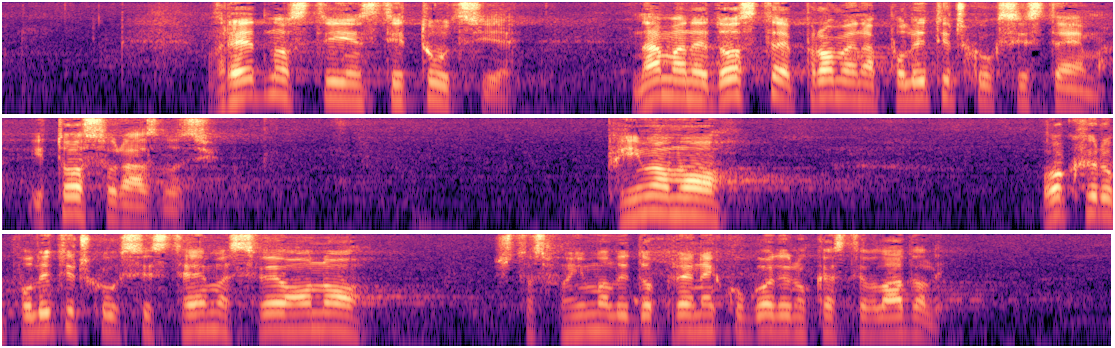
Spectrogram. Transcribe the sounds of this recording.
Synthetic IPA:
ʋɾeːd̪no̞st̪iinst̪it̪uːt̪sijḛ | namane̞d̪o̞st̪aje̞pɾo̞me̞napo̞lit̪it͡ʃko̞ɡsist̪e̞ːma̰it̪o̞ːsuɾaːzlˠozi̥ | pʰaimamo̞ | uo̞kʋiɾupo̞lit̪it͡ʃko̞ɡsist̪e̞ːmasʋe̞o̞no̞ | ʃt̪o̞smoimalid̪o̞pɾene̞kuɡo̞d̪inukad̪st̪eʋlˠaːd̪ali

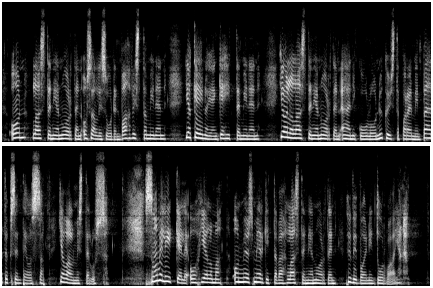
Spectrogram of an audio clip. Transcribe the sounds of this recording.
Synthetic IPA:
ʔo̞nlɑst̪e̞njɑnuort̪e̞nʔo̞sɑlːisuːde̞nʋɑhʋist̪ɑmine̞njɑke̞jno̞je̞ŋke̞ɦit̪ːæmine̞njo̞jlːɑlɑst̪e̞njɑnuo̞rt̪e̞nʔæːnikuːluːnykyjst̪æpɑɾe̞mːimpæːt̪ø̞kse̞nt̪e̞o̞sːɑjɑʋɑlmist̪e̞lusːɑ̥ | suomiliːkːe̞ːlːe̞ʔo̞hje̞lmɑʔonmyøsme̞rkit̪ːæʋælɑst̪e̞njɑnuo̞rt̪e̞nhyʋiʋːo̞jnːint̪urʋɑ̰ːjɑnɑ

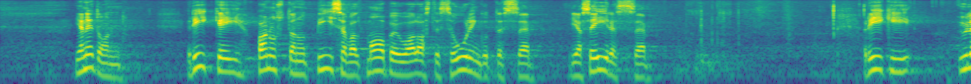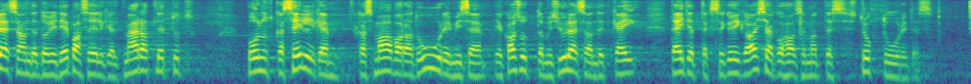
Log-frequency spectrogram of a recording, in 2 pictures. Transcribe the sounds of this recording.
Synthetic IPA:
jɑne̞ːd̪o̞n | riːkːˑe̞jpɑnust̪ɑnud̪̥̚piːsɑvɑlt̪ˑmɑːpø̞vɑlɑst̪e̞sːe̞uːɾiŋɡ̥ut̪ːˑe̞sːe̞ | jɑse̞jɾe̞sːe̞ | riːɡiyle̞sɑnd̪e̞d̪o̞lʲid̪e̞bɑse̞lɡe̞lt̪mæːɾɑt̪ˑle̞t̪ːˑud̪̥ | po̞lnud̪̥̚kɑse̞lɡ̥e̞kɑsmɑːvɑɾɑd̪uːɾimise̞jɑkɑsut̪ːˑɑmisyle̞sɑnd̪ed̪̥kt̪æjd̪̥et̪ːˑɑkse̞kɤjɡe̞ɑsʲjɑko̞ɦɑse̞mɑt̪ːˑe̞sːt̪rukt̪uːɾid̪̥e̞s

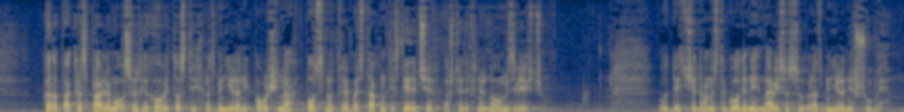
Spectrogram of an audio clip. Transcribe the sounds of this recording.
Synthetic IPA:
kad̪apakɾaspɾaːʋʎamo̞ʔosʋr̩eko̞ʋit̪ost̪iɾazminiːɾanixpo̞ʋr̩ʃinapo̞sebnot̪ɾe̞baist̪aknut̪isʎʲe̞d̪e̞t͡ɕe̞aʃt̪o̞je̞d̪efiniːɾano̞ʋo̞mizʋʲje̞ːʃt͡ɕu̥ | od̪ːjieisut͡ʃt͡ɕeed̪anajst̪o̞jɡo̞d̪ininaːjʋiʃesuɾazminiːɾaɲeʃuːmḛ

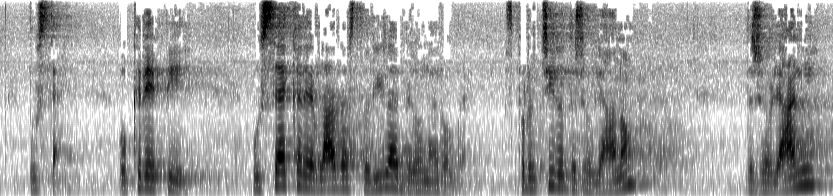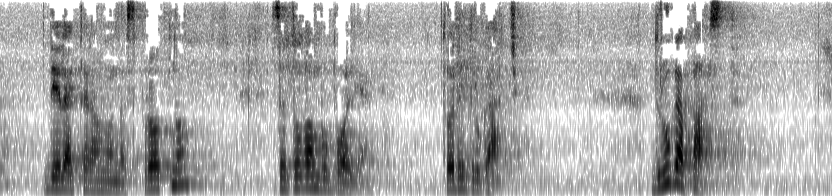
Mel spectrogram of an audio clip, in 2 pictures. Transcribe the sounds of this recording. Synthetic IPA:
usɛ | ukɾeːpi | usɛkaɾjɛʋlaːd̪ast̪ɔɾiːlabilonaɾoːbɛ̰ | spɔɾɔt͡ʃilɔd̪əɾʒawljaːnɔm | d̪əɾʒawljaːni | d̪eːlajt̪ɛɾawnɔnaspɾoːt̪nɔ | zat̪oːʋamboboːljɛ̰ | t̪ʰoːɾɛjd̪ɾuɡa̰ːt͡ʃɛ̥ | d̪ɾuːɡapaːst̪

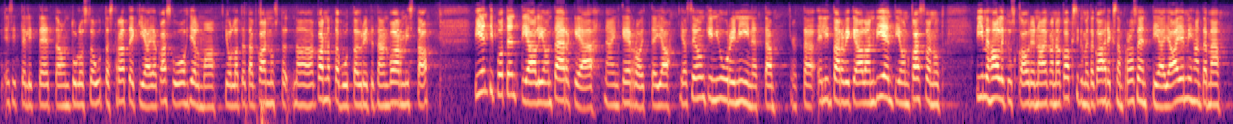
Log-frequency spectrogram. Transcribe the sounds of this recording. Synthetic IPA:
esit̪ːelit̪ːeet̪ːæont̪ulosːɑuːt̪ːɑst̪rɑt̪eɡiɑːjɑkɑsʋuohjelmɑːjolːɑt̪æt̪ækɑnːust̪kɑnːɑt̪ːɑʋuːt̪ːɑyɾit̪et̪æːnʋɑrmist̪ɑː | ʋient̪ipo̞t̪ent̪ːiɑːliont̪ærkeæːnæiŋkerːo̞it̪ːejɑjɑseoŋkinjuːɾiniːnet̪ːæet̪ːæʔelint̪ɑrʋikeɑlɑnʋient̪ioŋkɑsʋɑnut̪ | ʋiːmːeɦɑlːit̪uskɑudenɑikɑnɑkɑksikymːent̪ækɑhdeksɑmpro̞sent̪ːiɑjɑɑjemːiɦɑnt̪æmæ

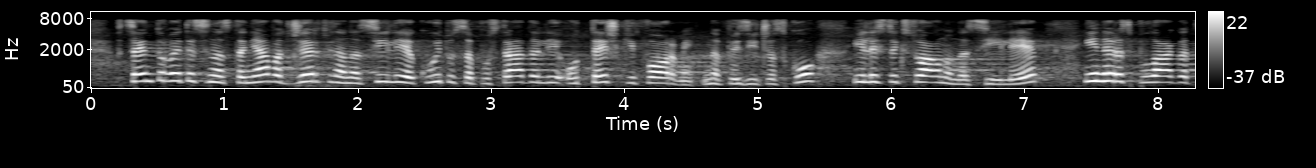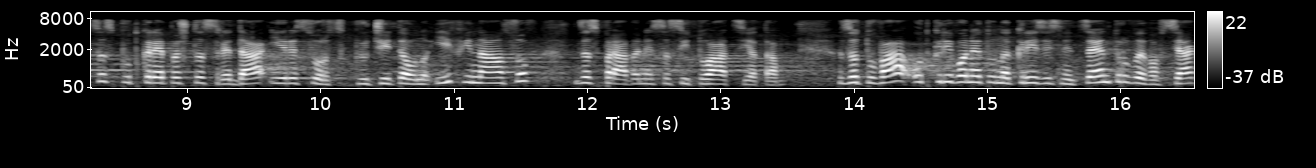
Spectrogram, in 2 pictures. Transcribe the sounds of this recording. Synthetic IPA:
ft̪sɛnt̪ɾovɛt̪ɛsɛnɐst̪ɐnʲavət̪ʒɛɾt̪vinɐnɐsiliɛkoit̪ʊsəpost̪ɾad̪əliʔot̪ːɛʃkifɔɾminɐfizit͡ʃɛskoilisɛksualˠnonɐsiliɛ | inɛɾəspolˠaɡət̪səspot̪kɾɛpəʃt̪əsɾɛd̪aʔiɾɛsuɾsfklʲut͡ʃit̪ɛlˠnoʔifinansofzɐspɾavɛnɛsəsːit̪uat̪sijət̪ə | zɐt̪ovaʔot̪kɾivɐnɛt̪onɐkɾizisnit̪sɛnt̪ɾovɛvɐfsʲja

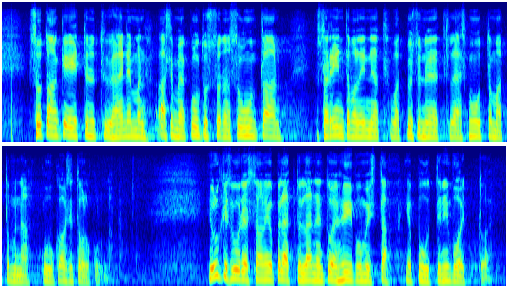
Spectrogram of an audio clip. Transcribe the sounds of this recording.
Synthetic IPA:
sot̪ɑoŋkehit̪ːynyt̪yhæenemːænɑsemɑjɑkult̪usːodɑnsuːnt̪ɑːnjosːɑrint̪ɑmɑlinjɑt̪oʋɑt̪̚pysyneːt̪læhesmuːt̪ːɑmɑt̪ːominɑkuːkɑusit̪olkulːɑ̥ | julkisuːdesːɑonjopelæt̪ːylːænːent̪uenɦyipumist̪ɑjɑpuːt̪ːiniʋʋo̞it̪ːo̰i

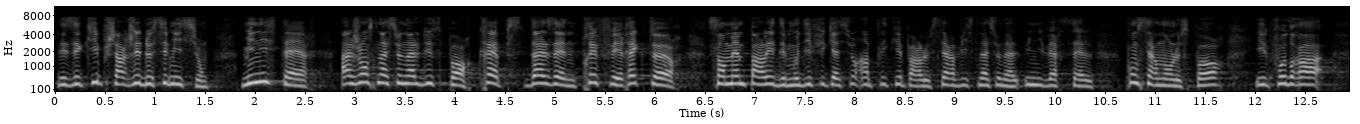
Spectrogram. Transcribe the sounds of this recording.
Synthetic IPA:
d̪ezekʲipʃaʁʒed̪əsemisjɔ̃ | minist̪ɛʁ | aʒɑ̃snasjɔnald̪yspɔʁkχɛpsd̪azɛnpχefeʁɛkt̪œʁsɑ̃mɛmpaʁled̪emɔd̪ifik̬ʲasjɔ̃ʔɛ̃plikʲepaʁləsɛʁvisnasjɔnalynivɛʁsɛl | kɔ̃sɛʁnɑ̃ləspɔʁilfod̪ʁa

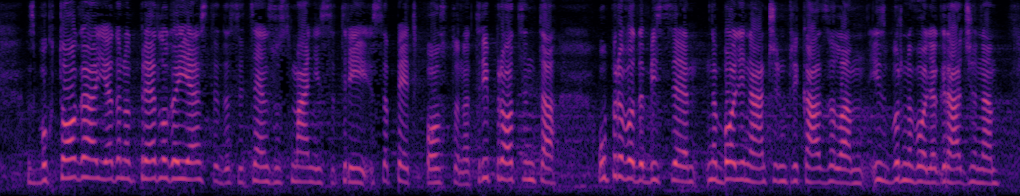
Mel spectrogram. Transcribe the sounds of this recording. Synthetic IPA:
zboɡt̪o̞ɡajɛd̪anod̪̚pɾeːd̪lˠo̞ɡajest̪ed̪aset̪senzusmaːɲisɾisapeːt̪po̞st̪o̞nat̪ɾiːpɾo̞t̪se̞nt̪a | upɾaʋo̞d̪abisenabo̞ʎinaːt͡ʂinpɾikaːzalˠaizboɾnaʋo̞ʎaɡɾad͡ʑana

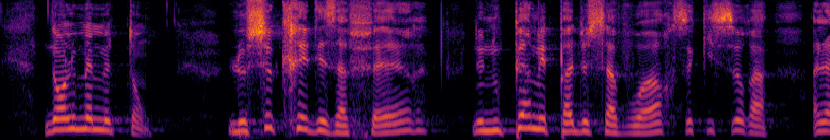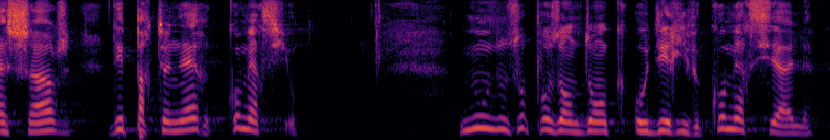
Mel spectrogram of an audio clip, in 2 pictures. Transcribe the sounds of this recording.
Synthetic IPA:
d̪ɑ̃ləmɛmt̪ɑ̰̃ | ləsəkχed̪ezafɛʁ | nənupɛʁmɛpad̪əsavwaʁsəkʲisəʁa | alaʃaʁʒ | d̪epaʁt̪ənɛʁkɔmɛʁsjo̰ | nunuzɔpozɔ̃d̪ɔ̃kod̪eʁivkɔmɛʁsjal

